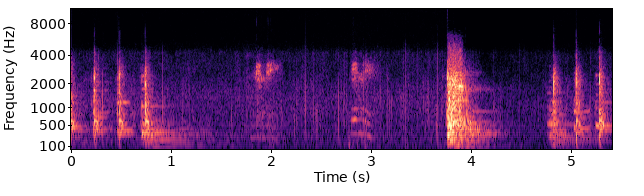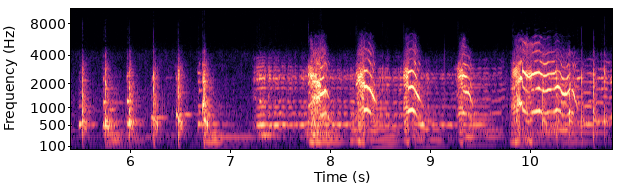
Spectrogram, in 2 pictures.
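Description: Early sound-cartoon orchestral score. It plays a run of short, detached notes, goes quieter, then gives one loud sudden hit just under four seconds in. More short detached notes follow, and from about seven seconds the full band plays, with notes that slide up and down.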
